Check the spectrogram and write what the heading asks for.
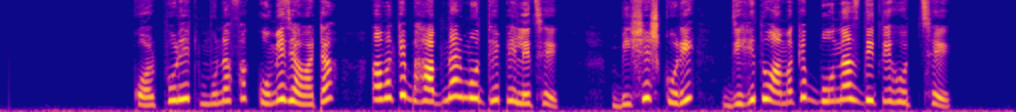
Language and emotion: Bengali, fearful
